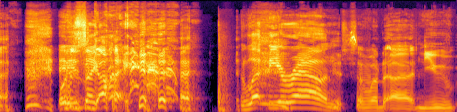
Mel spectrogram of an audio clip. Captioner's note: stomps foot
